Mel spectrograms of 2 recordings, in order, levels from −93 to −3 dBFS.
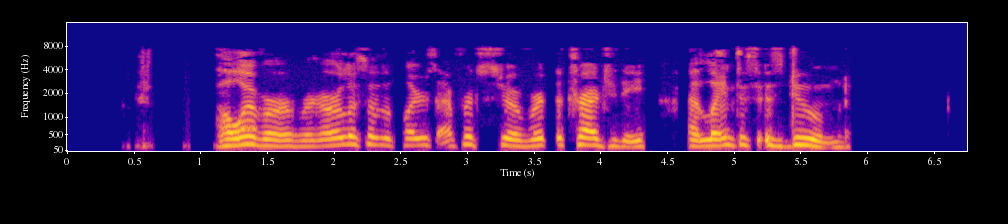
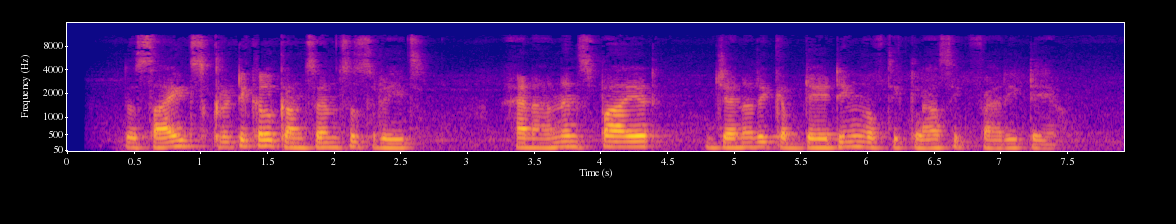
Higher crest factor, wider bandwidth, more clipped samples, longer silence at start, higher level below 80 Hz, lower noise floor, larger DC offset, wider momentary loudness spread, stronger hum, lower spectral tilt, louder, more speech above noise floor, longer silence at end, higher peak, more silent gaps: about the same, 18 dB vs 20 dB; second, 8 kHz vs 11.5 kHz; neither; about the same, 0.55 s vs 0.45 s; first, -58 dBFS vs -64 dBFS; first, under -90 dBFS vs -50 dBFS; neither; second, 9 LU vs 12 LU; neither; about the same, -6 dB/octave vs -7 dB/octave; first, -18 LUFS vs -24 LUFS; first, over 72 dB vs 27 dB; first, 0.9 s vs 0.45 s; about the same, -2 dBFS vs -4 dBFS; first, 0.66-0.87 s, 0.93-1.09 s, 3.60-3.66 s, 4.38-4.43 s, 4.59-4.65 s vs none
